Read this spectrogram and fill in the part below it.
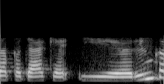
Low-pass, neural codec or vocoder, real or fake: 3.6 kHz; none; real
